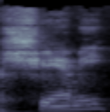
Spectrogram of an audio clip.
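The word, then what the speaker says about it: chamois: to get a more subtle effect with a shammy.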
